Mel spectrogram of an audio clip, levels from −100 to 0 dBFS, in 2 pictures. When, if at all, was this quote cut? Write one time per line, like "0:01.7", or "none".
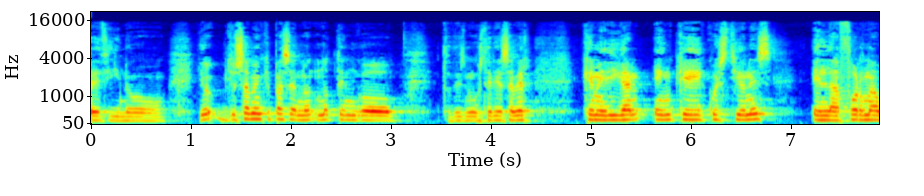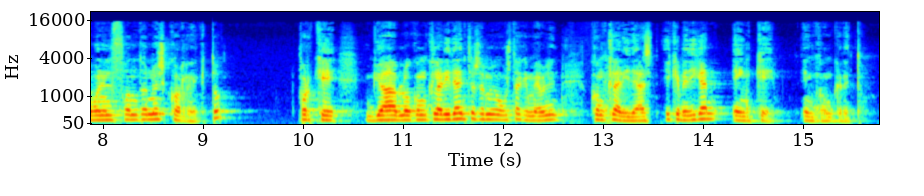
0:03.4
0:13.4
